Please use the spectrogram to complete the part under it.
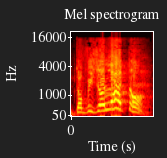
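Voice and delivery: loud, emphatic film request; loud comic enunciation. Pretend. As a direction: project it for a deaf phone system. Caller repeating loudly to phone system.

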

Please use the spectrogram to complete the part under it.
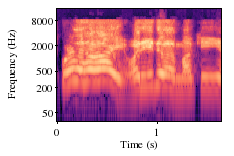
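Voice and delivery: high, loud imitation of a friend shouting; mock yelling. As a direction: holler it like a buddy who lost you. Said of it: "you were talking like".

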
